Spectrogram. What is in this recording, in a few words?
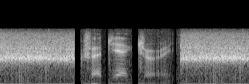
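"trajectory", American English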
